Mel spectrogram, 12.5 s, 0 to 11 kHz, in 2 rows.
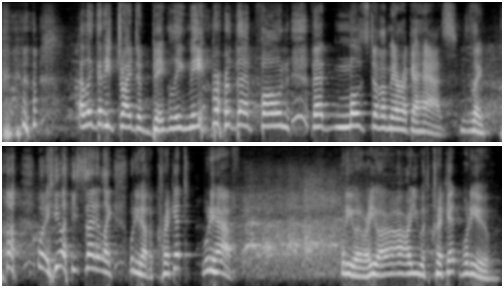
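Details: Adult male stand-up comedian with a severe stutter for over 10 years, which he ties to anxiety and links to a traumatic brain injury from being hit in the throat by a softball; stuttering.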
